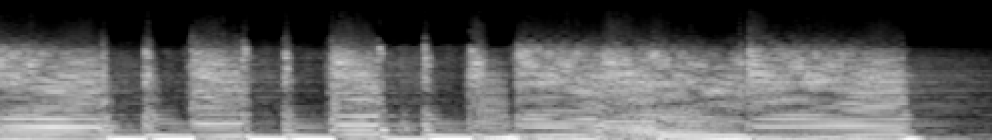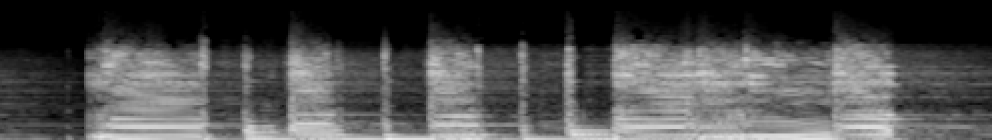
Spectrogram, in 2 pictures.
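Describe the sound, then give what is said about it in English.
A distorted electric guitar plays choppy chords and riffs through an amp alone, with no booster pedal, loud, with a brief pause midway before the crunchy playing resumes. “And of course, just with the amp too.”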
